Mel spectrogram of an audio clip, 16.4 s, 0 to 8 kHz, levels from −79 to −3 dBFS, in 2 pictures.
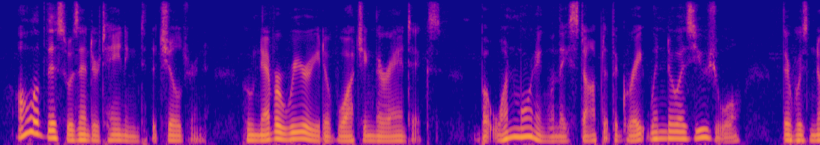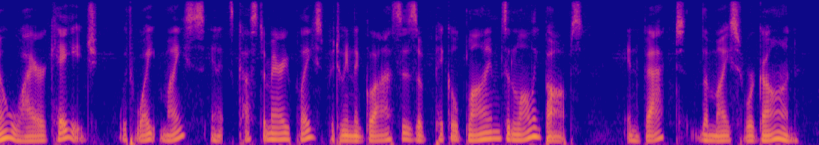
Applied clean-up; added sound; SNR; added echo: none; none; none; none.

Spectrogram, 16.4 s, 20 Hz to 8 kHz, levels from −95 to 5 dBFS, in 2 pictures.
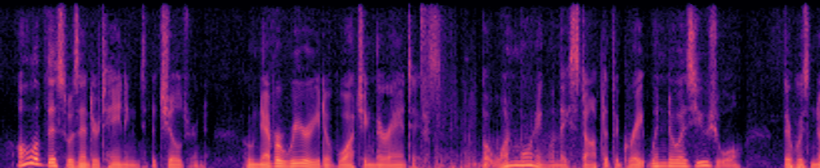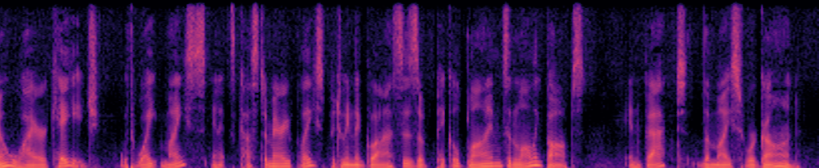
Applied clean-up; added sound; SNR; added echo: neural separator model SepFormer DNS4.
